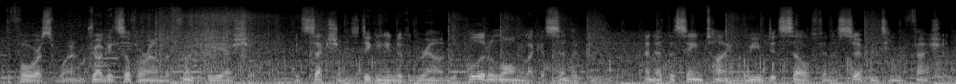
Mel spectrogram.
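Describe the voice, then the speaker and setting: Male narrator, low voice, scripted fantasy storytelling, dramatic adventure style, music underneath.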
